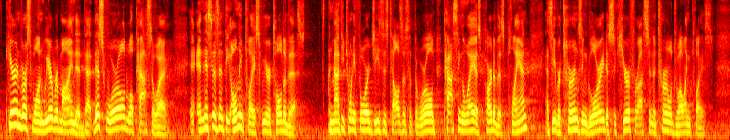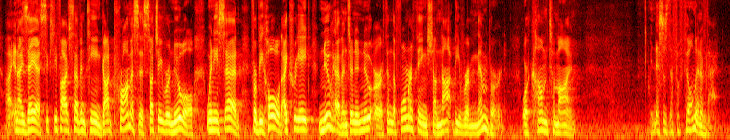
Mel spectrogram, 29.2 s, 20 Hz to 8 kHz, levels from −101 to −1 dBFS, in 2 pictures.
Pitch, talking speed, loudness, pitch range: 150 Hz, 195 wpm, -22 LUFS, 130-170 Hz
